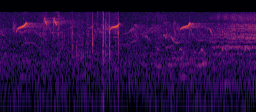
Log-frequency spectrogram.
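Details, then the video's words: Brahminy starlings calling as a flock: a few sharp, rising whistled notes with softer chatter between them and a brief clicking burst in the middle. "Black-headed starling ,Brahminy myna or brahminy starling or Sturnia pagodarum Flock"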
